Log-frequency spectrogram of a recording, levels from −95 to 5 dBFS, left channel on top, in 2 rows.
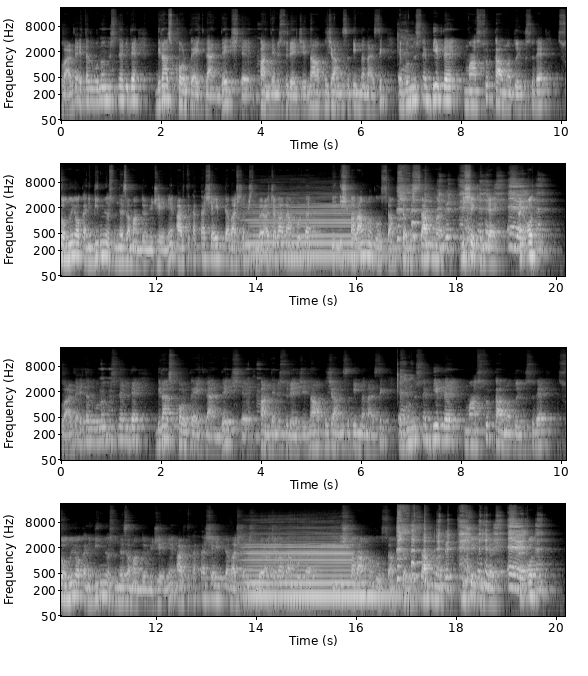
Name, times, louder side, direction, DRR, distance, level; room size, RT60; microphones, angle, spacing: voice 1, 0.0-1.5 1.9-6.3 6.7-9.6 10.0-15.1 15.5-17.7 18.1-18.8 19.2-19.6, left 3 dB, 60° left, 7 dB, 0.7 m, -23 dB
voice 2, 3.7-4.0 6.8-7.1 16.8-17.3 17.6-19.7, right 3 dB, 75° right, 4 dB, 1.0 m, -24 dB
Bowed string instrument, 13.5-17.7, right 5 dB, 40° right, 0.6 m, -24 dB
10.5 x 4.7 x 2.7 m, 0.81 s
head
